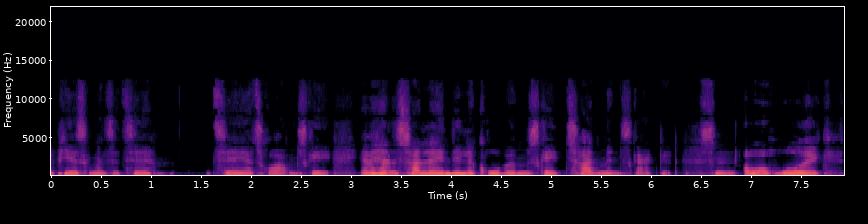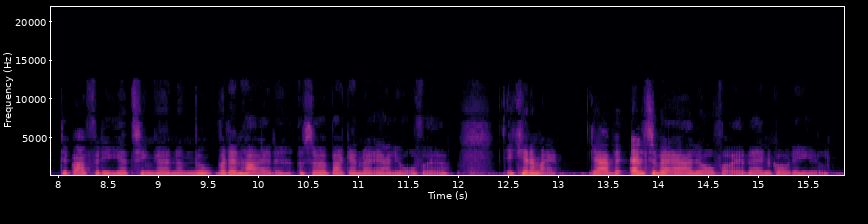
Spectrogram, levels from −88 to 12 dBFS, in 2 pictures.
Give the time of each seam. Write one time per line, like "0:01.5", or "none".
0:06.5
